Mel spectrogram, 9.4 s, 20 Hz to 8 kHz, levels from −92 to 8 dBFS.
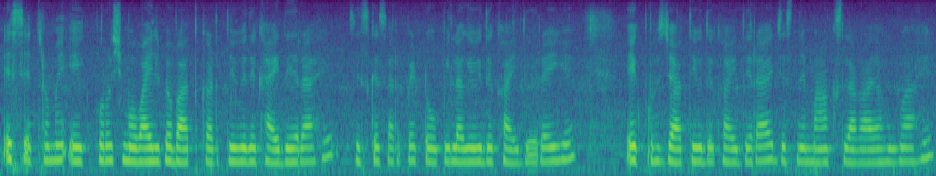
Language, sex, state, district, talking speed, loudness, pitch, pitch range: Hindi, female, Bihar, Madhepura, 230 wpm, -18 LUFS, 195 Hz, 185-200 Hz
